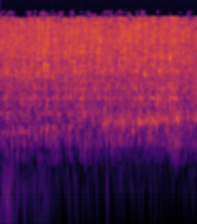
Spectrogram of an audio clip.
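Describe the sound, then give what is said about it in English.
Tap water pours steadily into buckets being filled, a continuous rushing, splashing flow that stays even and fairly faint throughout, with no voices. “is filling up several buckets of water and loading them into the back of her car.”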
